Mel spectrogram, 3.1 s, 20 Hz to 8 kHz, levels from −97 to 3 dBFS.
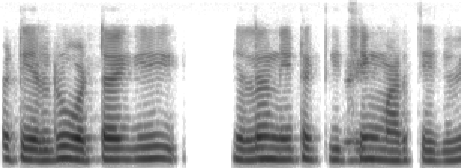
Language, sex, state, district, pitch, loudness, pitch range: Kannada, female, Karnataka, Chamarajanagar, 185 Hz, -22 LUFS, 180-195 Hz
